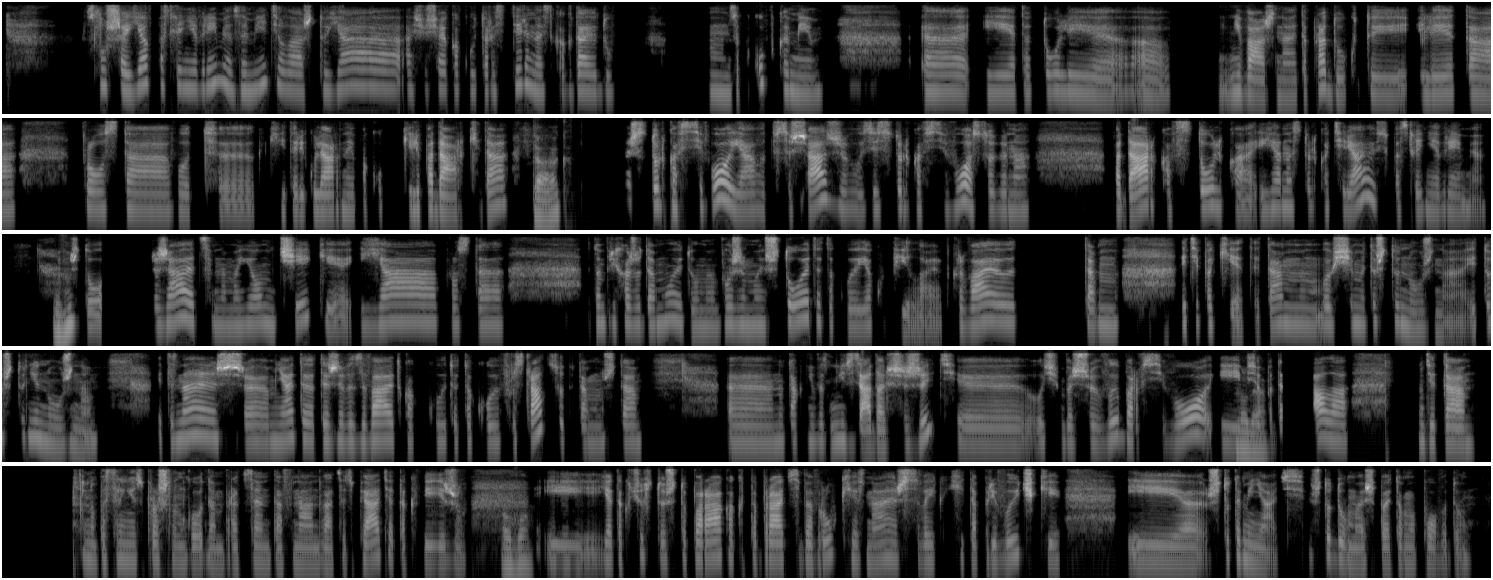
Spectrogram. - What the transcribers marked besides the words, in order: none
- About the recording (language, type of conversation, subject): Russian, advice, Почему я чувствую растерянность, когда иду за покупками?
